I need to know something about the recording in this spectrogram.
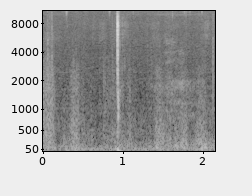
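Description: Quiet room tone with one sharp click about a second in.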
